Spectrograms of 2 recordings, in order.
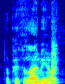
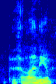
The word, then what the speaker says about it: epithalamium: I'll show it to Darren and see whether he can pronounce it better than I. Epithalamium. I was right then. Yeah. Fair enough. It starts with an epiphany, so I bet. Yeah. That's right. Epithalamium.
